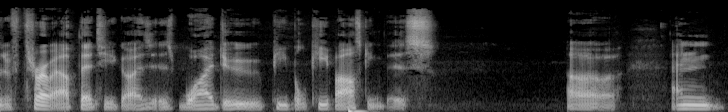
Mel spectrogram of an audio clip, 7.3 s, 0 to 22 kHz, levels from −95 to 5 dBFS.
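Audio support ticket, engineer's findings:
Phantom power thump, 3.48 to 3.72 s, right after "why do people keep". Supply switched on or off on a live mic input; the voltage step passed through the input coupling capacitors. Result: deep low-frequency thump, peak about -11 dBFS, decaying in roughly 53 ms. Check phantom switching and preamp input stage.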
